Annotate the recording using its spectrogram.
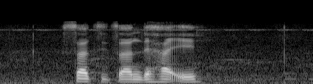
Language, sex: Southern Sotho, male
